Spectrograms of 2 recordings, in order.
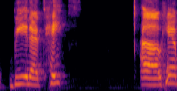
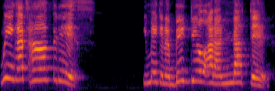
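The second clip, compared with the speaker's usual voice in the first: a hint of a bossy woman scolding; 5 semitones higher than usual. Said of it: "So she said".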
